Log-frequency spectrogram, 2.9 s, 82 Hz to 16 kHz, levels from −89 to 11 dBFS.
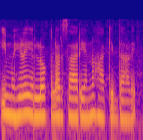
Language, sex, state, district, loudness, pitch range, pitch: Kannada, female, Karnataka, Koppal, -15 LUFS, 190-205 Hz, 200 Hz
